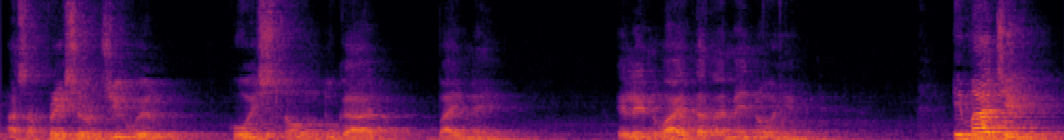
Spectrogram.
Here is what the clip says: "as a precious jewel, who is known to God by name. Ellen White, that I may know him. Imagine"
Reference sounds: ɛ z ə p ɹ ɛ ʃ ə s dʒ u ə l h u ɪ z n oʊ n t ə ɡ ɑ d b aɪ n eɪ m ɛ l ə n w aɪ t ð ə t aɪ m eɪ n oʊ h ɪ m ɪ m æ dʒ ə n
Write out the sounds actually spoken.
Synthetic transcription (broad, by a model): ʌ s ə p ɹ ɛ s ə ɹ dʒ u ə l h u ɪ s n oʊ n t ə ɡ ɑ d b aɪ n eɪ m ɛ l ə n w aɪ t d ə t aɪ m eɪ n oʊ h ɪ m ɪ m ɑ dʒ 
